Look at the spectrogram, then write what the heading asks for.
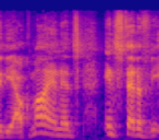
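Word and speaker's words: Alcmaeonids: and so I put I tend to pronounce things the way that Latin is pronounced so the AES I'm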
